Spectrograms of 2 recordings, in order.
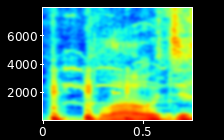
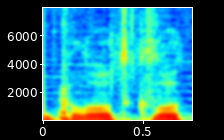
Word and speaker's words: Claude: Клауди? Мы же не говорим Клауди, да, теперь мы говорим Claude 3.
